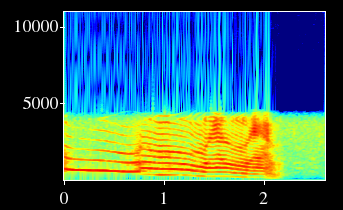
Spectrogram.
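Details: Precious, a family's female dog, cries a sad, singing howl when the son she missed for three weeks drops off his bags and leaves again. One sustained tonal howl slides downward, wavers, then rises sharply before cutting off into silence.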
